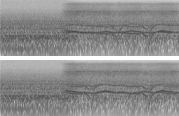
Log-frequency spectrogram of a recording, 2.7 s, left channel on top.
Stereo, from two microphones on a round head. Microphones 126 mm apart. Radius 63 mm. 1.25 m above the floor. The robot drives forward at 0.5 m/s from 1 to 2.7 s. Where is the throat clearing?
No throat clearing in this recording.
